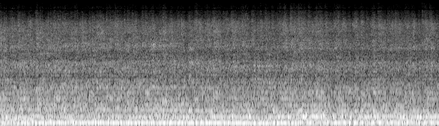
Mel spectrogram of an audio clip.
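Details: Engine after a full bearing replacement, pan refilled with oil, first start to check oil pressure: catches and settles into a steady, even low idle with no knocking or ticking riding over it.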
